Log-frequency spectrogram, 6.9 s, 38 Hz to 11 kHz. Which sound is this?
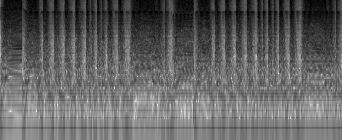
Heavy Dubstep Wobble Bass
140BPM. Dubstep wobble bass created from three layered custom wobble synths which were made in the 'NI Massive' plugin.
If you use this in a song, I request that you link the song in the comments. I like seeing how the things I make are used. :D
loop, wow, edm, bass, loops, 140bpm, roaring, dubstep, wobble, heavy, key-of-E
